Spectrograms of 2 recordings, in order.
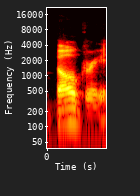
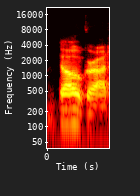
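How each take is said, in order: First: The name is said with an English pronunciation. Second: The name is said with a Serbian pronunciation.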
